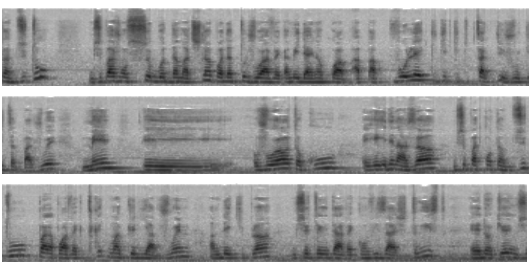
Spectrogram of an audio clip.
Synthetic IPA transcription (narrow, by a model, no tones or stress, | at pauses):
kõt̪ɑ̃d͡zyt̪u | møsjepaʒwɛ̃ɔ̃søɡɔ̃d̪ːɐ̃mat͡ʃlɐ̃pãd̪ãt̪ut̪ʒuweavɛkãmed̪ajnãkuapapap̚volekikitkit̪ut̪sakt̪eʒuwek̬it̪sak̚paʒuwe | mɛ̃e | ʒuœʁt̪ãku | edɛnazaʁmøsɥepat̪̚kɔ̃t̪ɑ̃d͡zyt̪upaʁapɔʁavɛkt̪ʁɛt̪̚mãkøliapʒwɛ̃n | ã̰mdekʰiplɐ̃ | møsjet̪eʁet̪eavɛkɔ̃vizaʒt̪ʁist̪ | d̪ɔ̃kms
